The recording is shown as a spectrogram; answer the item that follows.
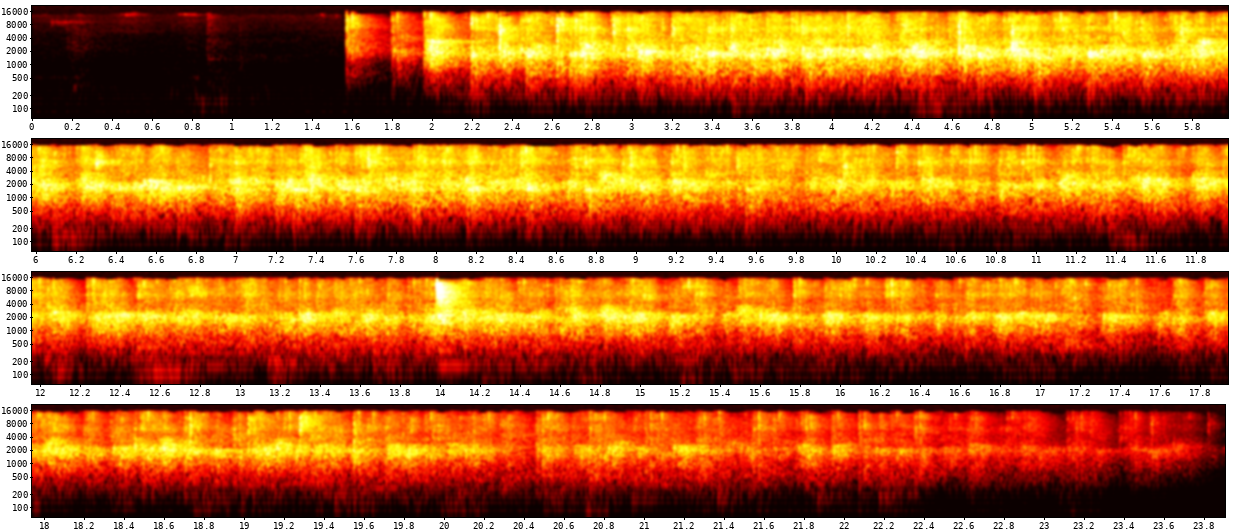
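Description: Near silence for a moment, then audience applause breaking out suddenly about two seconds in and carrying on steadily, easing slightly toward the end.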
